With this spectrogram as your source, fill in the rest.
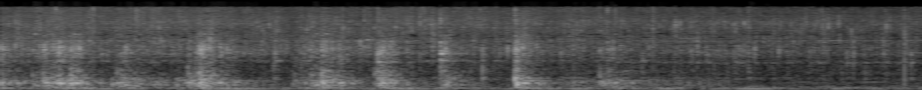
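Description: Curry leaves frying in hot oil for Andhra-style okra tamarind curry, a loud dense crackle and hiss throughout, with scattered sharper pops and spatters close by.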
